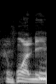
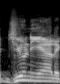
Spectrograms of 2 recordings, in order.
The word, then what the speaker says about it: Juniata: When you're on the road, you forget, Juanita County. Yeah, you didn't go to Juniata County, of course.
